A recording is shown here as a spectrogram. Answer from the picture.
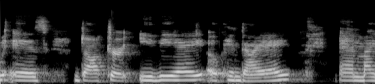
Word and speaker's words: Ivie: my name is Dr Eva okand and my name is it looks like Ivy people think I'm spelling my name but no it's spelled IV i e but pronounced Eva okay so um my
